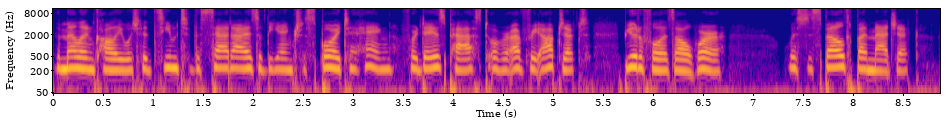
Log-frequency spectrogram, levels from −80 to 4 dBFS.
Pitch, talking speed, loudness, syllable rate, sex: 220 Hz, 195 wpm, -18 LUFS, 5.7 syllables/s, female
